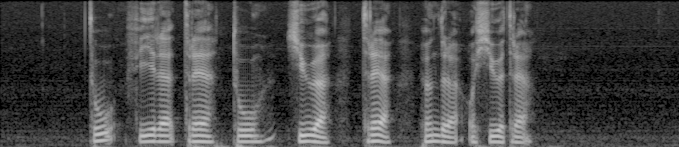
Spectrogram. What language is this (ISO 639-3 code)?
nor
